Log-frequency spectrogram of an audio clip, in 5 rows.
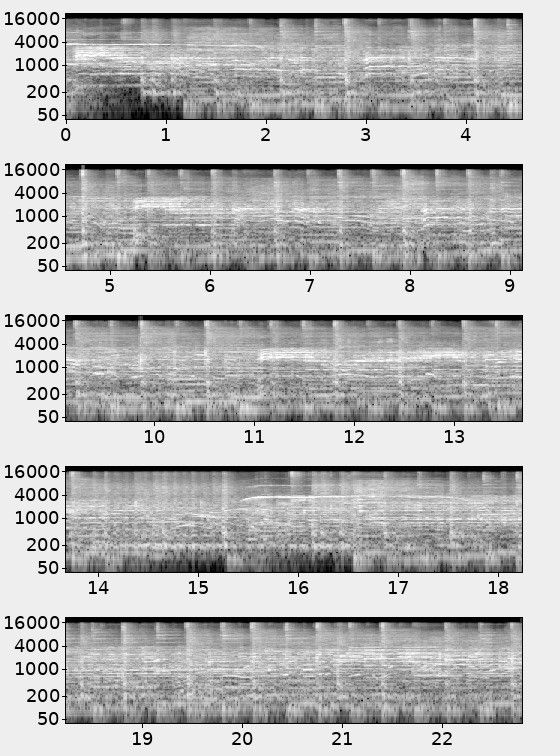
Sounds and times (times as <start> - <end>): Music: 0.0 - 22.8.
